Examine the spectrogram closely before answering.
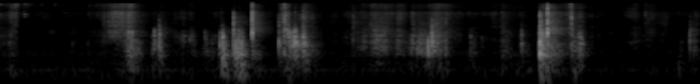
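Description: Glossy magazine pages rustle and flap as they are turned.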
